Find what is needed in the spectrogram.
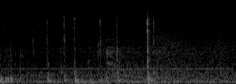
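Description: Faint, irregular keystrokes and clicks on a computer keyboard, the loudest about one and a half seconds in.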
